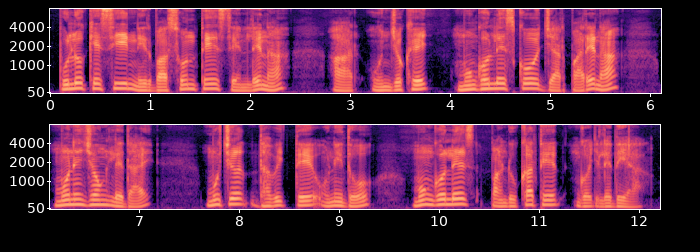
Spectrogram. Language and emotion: Santali, neutral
